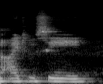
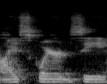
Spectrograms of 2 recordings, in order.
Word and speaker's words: I2C: I'm going to be replacing this composite display with a probably with an I2C or I2C, however you want to pronounce it, one of those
